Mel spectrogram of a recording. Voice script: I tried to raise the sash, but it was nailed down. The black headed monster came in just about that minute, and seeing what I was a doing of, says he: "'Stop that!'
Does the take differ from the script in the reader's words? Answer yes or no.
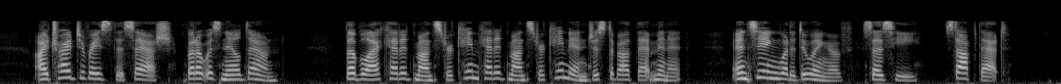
yes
